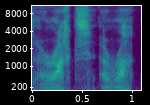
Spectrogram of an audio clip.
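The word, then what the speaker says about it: Araxá: the world behind CBMM's Araxa. I think you pronounce it Erasure. erasure. Erasure, yeah, Hoffy told me that actually.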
